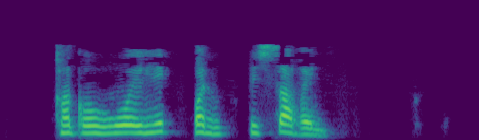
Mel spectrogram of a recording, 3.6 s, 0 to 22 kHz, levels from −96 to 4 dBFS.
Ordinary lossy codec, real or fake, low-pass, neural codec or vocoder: MP3, 24 kbps; fake; 7.2 kHz; codec, 16 kHz, 1 kbps, FreqCodec, larger model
